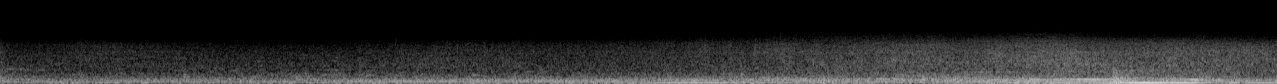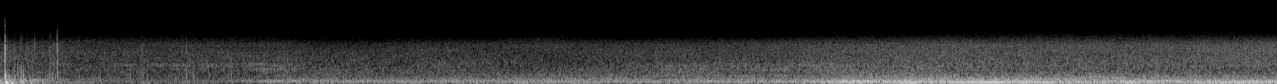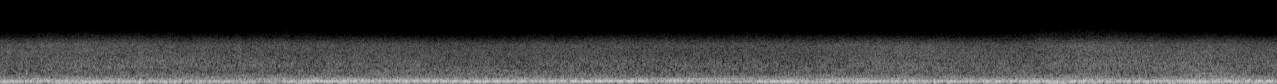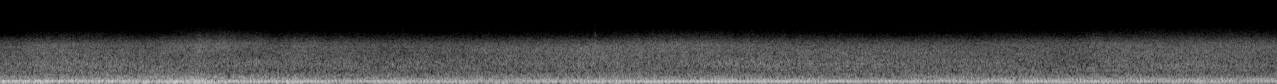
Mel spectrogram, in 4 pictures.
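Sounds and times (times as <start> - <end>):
vehicle engines humming: 0.0 - 51.0.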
